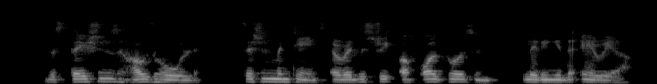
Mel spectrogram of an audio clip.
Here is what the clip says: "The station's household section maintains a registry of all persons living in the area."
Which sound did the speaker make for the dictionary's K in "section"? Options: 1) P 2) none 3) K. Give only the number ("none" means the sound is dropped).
2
